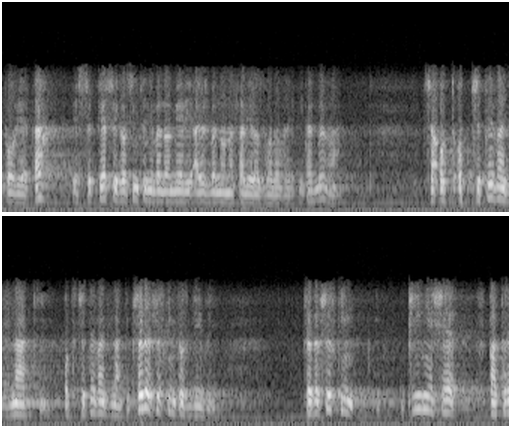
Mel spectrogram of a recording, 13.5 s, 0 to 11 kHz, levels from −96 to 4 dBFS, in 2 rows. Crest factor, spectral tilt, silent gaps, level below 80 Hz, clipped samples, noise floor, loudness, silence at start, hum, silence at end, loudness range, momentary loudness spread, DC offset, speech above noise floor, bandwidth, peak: 20 dB; -9.5 dB/octave; none; -56 dBFS; under 0.1%; -52 dBFS; -20 LUFS; 0 s; none; 0 s; 6 LU; 14 LU; 0.2%; 32 dB; 4.3 kHz; 0 dBFS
